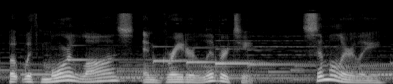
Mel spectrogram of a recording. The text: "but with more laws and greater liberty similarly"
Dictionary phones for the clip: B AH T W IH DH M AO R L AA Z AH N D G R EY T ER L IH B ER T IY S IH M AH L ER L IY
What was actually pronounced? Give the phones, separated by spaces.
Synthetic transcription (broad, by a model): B AH T W IH DH M AO R L AA Z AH N G R EY T ER L IH B ER T IY S IH M L ER L IY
